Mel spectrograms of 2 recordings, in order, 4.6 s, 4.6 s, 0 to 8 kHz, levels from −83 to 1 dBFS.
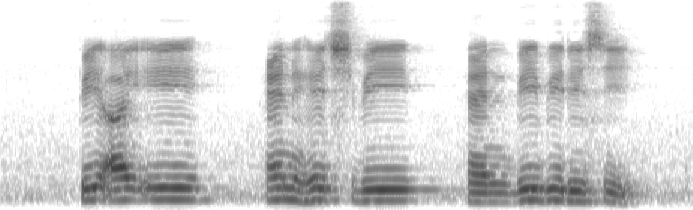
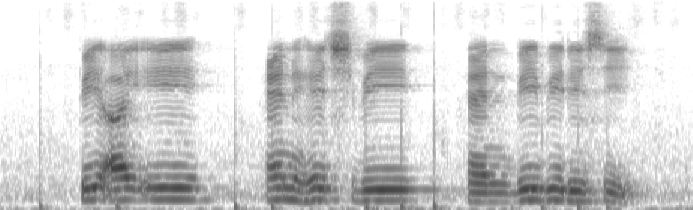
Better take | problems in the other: first | background sound (Writing); 20 dB below the speech

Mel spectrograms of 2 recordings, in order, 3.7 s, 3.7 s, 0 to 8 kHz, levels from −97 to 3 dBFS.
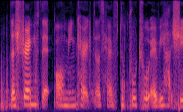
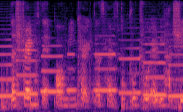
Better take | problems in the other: first | background sound (Wind instrument, woodwind instrument); 1 dB below the speech // room echo; dies away in 0.2 s

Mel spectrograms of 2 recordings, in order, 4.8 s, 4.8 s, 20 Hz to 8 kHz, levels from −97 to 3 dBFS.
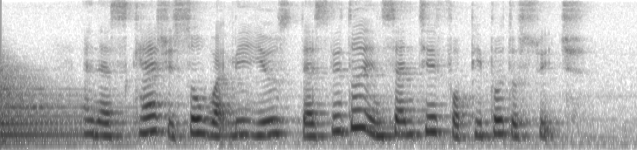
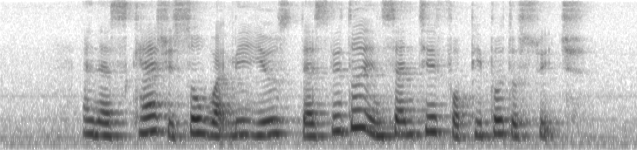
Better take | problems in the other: second | background sound (Drum); 12 dB below the speech

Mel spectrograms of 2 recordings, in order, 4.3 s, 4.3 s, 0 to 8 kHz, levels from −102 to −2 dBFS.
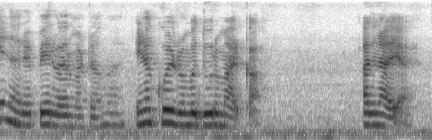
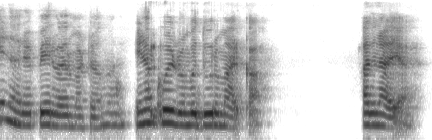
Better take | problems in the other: first | noise reduction (neural mask model Resemble Enhance denoiser)

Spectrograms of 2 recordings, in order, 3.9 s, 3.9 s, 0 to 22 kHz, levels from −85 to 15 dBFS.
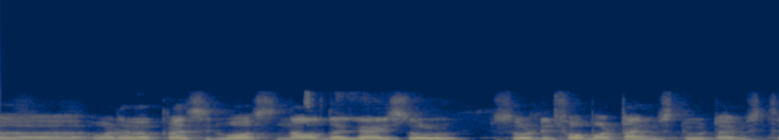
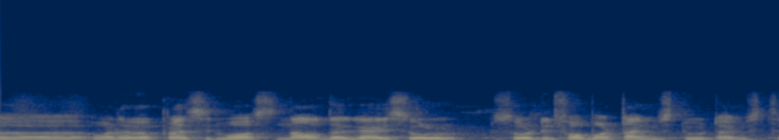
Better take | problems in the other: second | noise reduction (neural mask model Resemble Enhance denoiser)

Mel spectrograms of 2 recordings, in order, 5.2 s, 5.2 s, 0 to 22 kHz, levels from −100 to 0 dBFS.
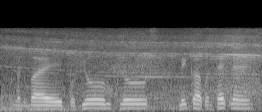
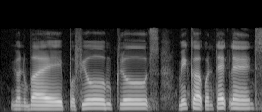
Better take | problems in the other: second | background sound (Fixed-wing aircraft, airplane); 8 dB below the speech

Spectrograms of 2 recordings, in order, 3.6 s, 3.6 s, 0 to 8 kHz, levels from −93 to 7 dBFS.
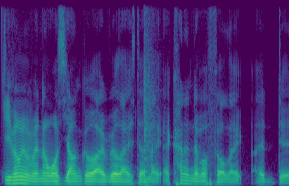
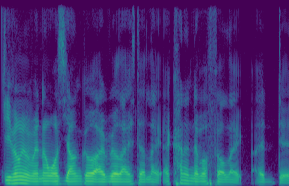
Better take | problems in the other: second | background sound (Hammer); 16 dB below the speech

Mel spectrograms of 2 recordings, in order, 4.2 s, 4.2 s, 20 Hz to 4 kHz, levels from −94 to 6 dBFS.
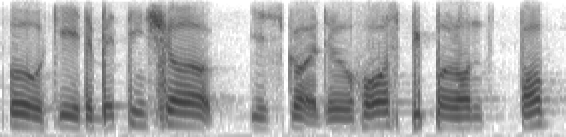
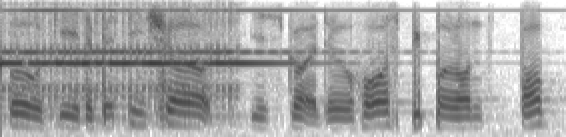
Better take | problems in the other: first | background sound (Telephone); 3 dB above the speech

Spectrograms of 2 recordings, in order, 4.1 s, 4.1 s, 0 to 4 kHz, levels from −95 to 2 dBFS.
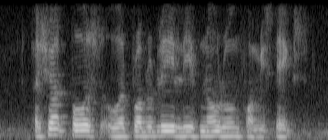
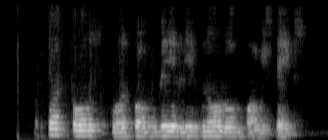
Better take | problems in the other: first | noise reduction (neural mask model DeepFilterNet 3)

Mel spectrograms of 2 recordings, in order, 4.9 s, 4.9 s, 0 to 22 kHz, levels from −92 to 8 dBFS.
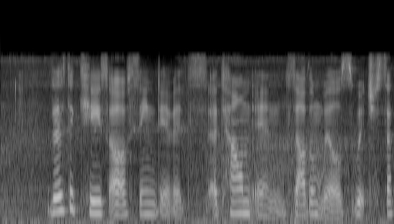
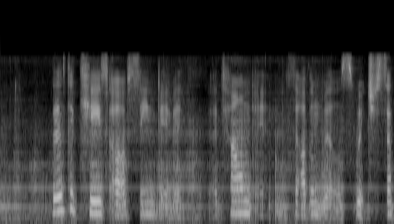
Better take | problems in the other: first | noise reduction (neural mask model RNNoise)

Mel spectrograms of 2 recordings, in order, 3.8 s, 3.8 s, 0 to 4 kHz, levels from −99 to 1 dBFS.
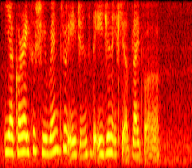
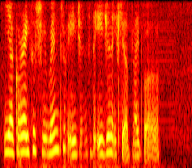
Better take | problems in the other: first | noise reduction (neural separator model SepFormer WHAM!)

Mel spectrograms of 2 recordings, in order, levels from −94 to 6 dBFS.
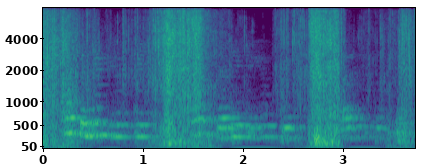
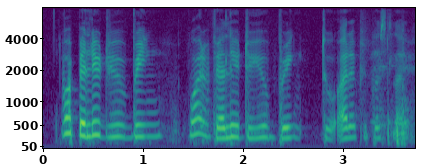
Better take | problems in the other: second | background sound (Tearing); 3 dB above the speech // room echo; dies away in 0.7 s

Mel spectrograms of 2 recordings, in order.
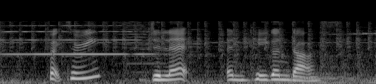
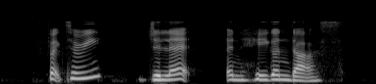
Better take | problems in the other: second | background sound (Squeak / Slam); 10 dB below the speech

